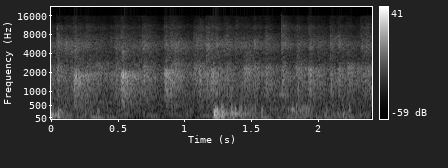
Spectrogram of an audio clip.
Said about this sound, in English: All right, that was awesome. Give her a big round of applause, guys. Heck yeah.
